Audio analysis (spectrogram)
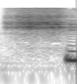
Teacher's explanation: So this one's for the triple burners, and that's she, and that's all descending. She, like going down an elevator. Start high and go low. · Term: descending sound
